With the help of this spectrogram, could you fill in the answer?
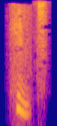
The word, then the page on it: hint: hınt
